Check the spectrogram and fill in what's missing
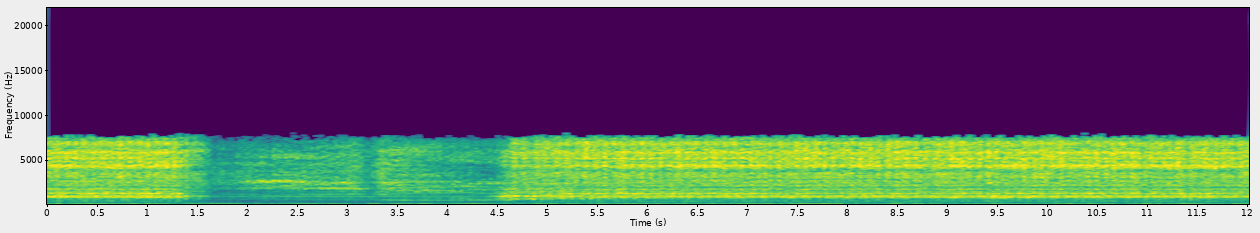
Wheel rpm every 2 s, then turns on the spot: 70, 0, 80, 120, 110, 110.
none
